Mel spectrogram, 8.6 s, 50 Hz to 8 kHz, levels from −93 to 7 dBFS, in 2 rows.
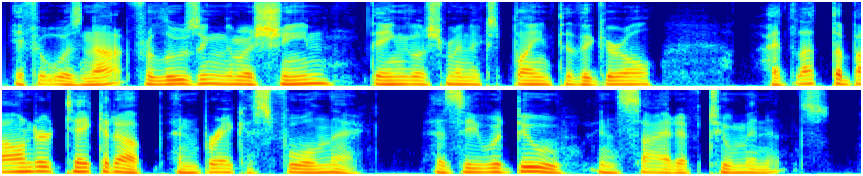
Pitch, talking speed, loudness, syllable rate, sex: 125 Hz, 235 wpm, -18 LUFS, 6.5 syllables/s, male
